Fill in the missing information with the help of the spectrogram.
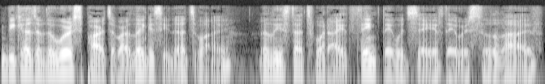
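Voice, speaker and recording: A woman voicing a bitter, world-weary older man in an audiobook, explaining grim things in a measured, emphatic way. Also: rumbling low, big pitch swings, vocal fry, a little mellow, no echo, clean studio sound, voice pushed down, heavily acted. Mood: bitter, muttering. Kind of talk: audiobook character dialogue.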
